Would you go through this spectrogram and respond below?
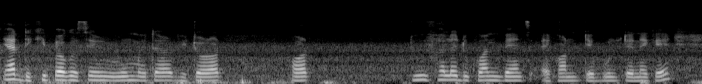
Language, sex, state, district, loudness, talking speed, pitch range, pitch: Assamese, female, Assam, Sonitpur, -21 LUFS, 120 wpm, 175-195 Hz, 185 Hz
